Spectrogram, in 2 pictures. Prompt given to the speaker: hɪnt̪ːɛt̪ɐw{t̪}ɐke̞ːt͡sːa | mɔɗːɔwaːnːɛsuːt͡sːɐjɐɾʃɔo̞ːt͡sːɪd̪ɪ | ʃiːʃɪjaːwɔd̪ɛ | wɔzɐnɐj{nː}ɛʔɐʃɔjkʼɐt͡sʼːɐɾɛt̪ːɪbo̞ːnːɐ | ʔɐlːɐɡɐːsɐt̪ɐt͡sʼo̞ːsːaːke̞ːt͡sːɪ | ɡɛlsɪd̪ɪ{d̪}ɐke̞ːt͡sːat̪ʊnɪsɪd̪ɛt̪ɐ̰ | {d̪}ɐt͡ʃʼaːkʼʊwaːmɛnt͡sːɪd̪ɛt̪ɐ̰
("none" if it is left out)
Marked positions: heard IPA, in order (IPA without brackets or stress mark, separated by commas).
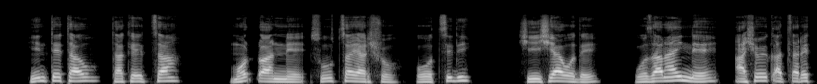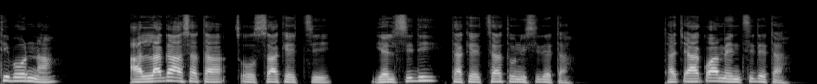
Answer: t̪, nː, t̪, t̪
